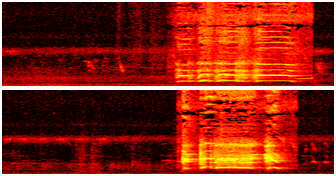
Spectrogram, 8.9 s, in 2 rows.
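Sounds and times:
rooster crowing: 2.2 - 4.2, 6.8 - 8.4.

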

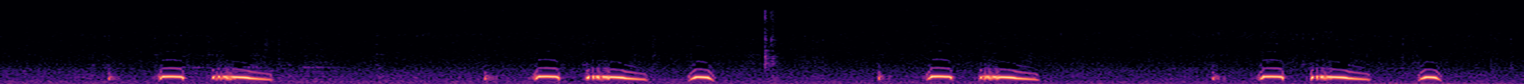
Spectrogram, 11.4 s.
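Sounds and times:
spotted dove cooing: 1.2 - 2.1, 3.6 - 5.4, 6.6 - 7.9, 9.1 - 10.9.

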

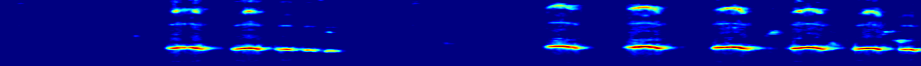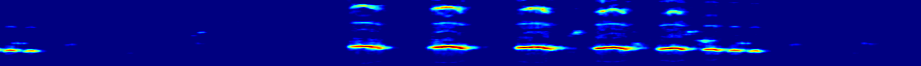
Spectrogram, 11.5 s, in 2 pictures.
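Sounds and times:
duck whistled calls: 1.0 - 2.2, 3.4 - 6.1, 8.0 - 10.6.

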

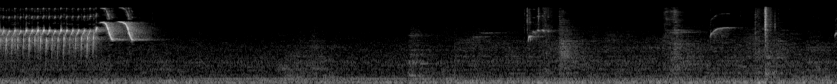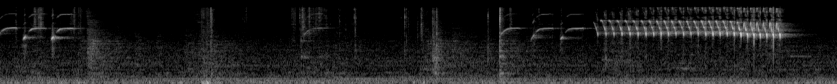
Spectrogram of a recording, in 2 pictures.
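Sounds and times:
domestic canary singing: 0.0 - 1.7, 4.6 - 9.3, 13.4 - 16.7.

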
